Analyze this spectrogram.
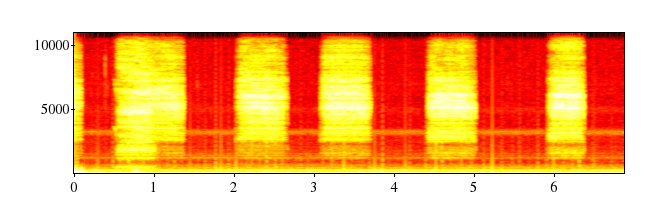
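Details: Harsh, breathy begging hisses from wild barn owl owlets, a brood of seven fed by their mother in a nest box; five rasps under a second each, repeated about every second, with a low knock at the start.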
